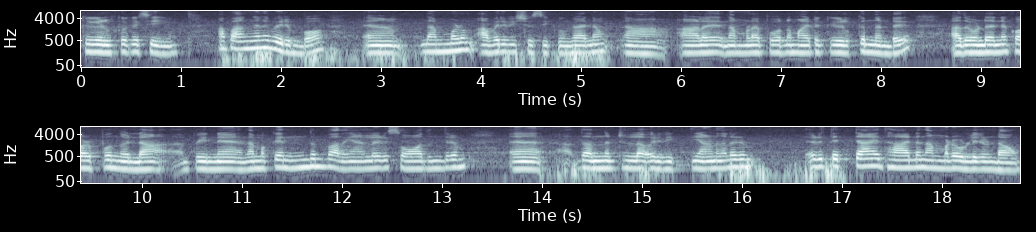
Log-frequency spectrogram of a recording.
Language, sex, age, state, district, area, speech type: Malayalam, female, 30-45, Kerala, Malappuram, rural, spontaneous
